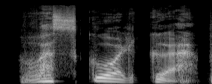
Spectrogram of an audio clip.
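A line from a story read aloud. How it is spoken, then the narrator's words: Hiss. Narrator (Russian): прошипел Никита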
